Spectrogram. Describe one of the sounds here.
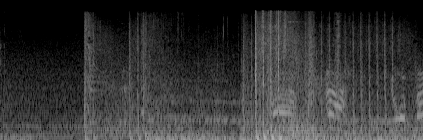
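Gunshots crack rapidly close by.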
